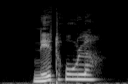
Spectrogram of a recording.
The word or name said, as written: netruller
